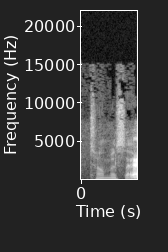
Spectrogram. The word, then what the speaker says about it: Tomasi: Tomasi? Is that how you pronounce his name? – Yes. Tomasi.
